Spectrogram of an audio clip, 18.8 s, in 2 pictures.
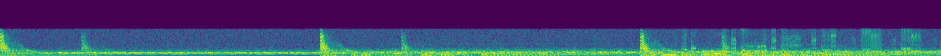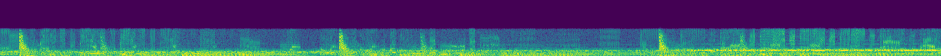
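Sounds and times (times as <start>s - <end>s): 
trance music: 0.0s - 18.8s.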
